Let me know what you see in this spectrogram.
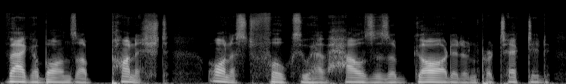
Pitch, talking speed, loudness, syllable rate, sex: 95 Hz, 125 wpm, -24 LUFS, 4.8 syllables/s, male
